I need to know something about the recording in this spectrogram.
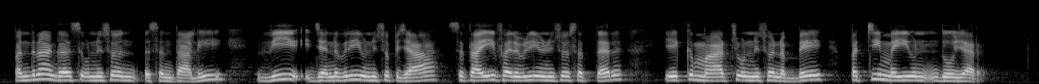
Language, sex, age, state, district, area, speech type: Punjabi, male, 60+, Punjab, Shaheed Bhagat Singh Nagar, urban, spontaneous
